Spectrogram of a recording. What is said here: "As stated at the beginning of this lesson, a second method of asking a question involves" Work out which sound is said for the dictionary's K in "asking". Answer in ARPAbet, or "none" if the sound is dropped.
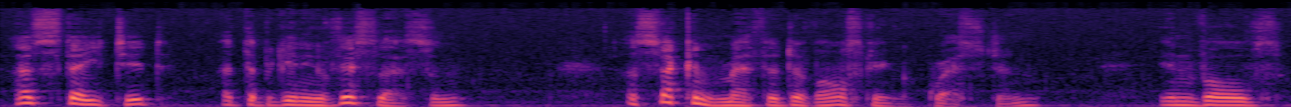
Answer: K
